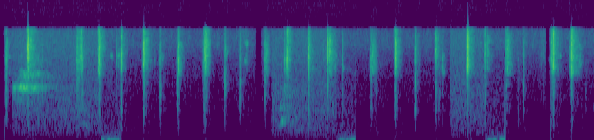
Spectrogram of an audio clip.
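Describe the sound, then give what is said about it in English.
Tarot cards being shuffled, a steady series of crisp papery snaps and riffles repeating in an irregular rhythm, with no one speaking. “I'm sure you can hear me shuffling.”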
